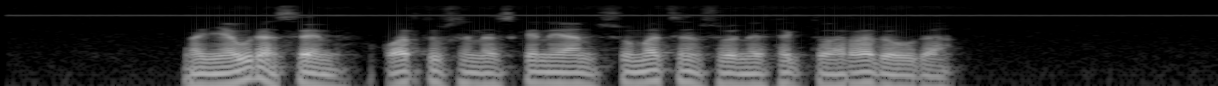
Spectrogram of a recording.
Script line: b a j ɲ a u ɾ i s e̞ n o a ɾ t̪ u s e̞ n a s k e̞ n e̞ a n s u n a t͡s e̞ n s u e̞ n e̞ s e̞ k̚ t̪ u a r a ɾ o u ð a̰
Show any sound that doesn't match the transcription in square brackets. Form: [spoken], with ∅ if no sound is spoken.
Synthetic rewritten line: b a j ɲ a u ɾ [a] s e̞ n o a ɾ t̪ u s e̞ n a s k e̞ n e̞ a n s u [m] a t͡s e̞ n s u e̞ n e̞ [f] e̞ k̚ t̪ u a r a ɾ o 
